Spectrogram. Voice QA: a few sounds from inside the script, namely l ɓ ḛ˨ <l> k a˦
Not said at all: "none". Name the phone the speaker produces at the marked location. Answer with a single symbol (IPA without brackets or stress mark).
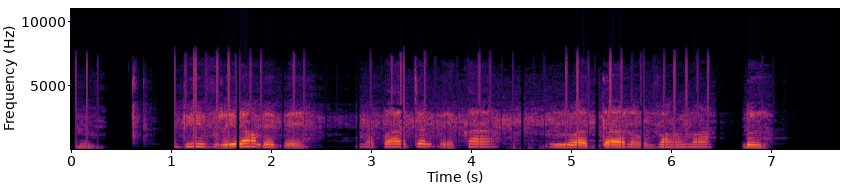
none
